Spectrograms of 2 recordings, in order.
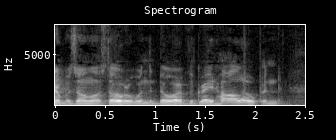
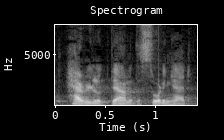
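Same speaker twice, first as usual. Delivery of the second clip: usual speaking voice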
